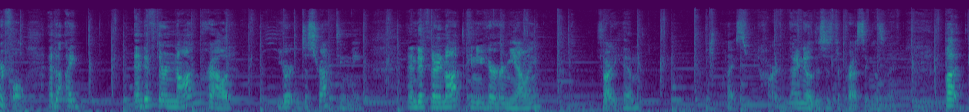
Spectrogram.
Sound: meow

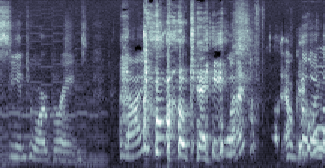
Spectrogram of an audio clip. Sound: laughing

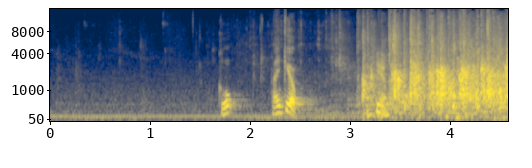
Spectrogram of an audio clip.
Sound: applause

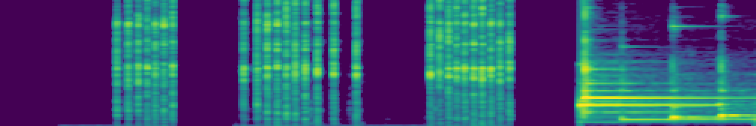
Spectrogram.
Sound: music box clicking; gentle music

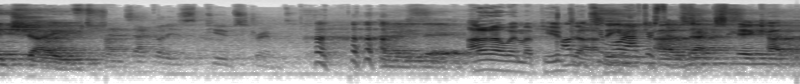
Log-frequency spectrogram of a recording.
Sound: laughter

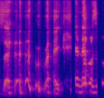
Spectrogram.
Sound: laughs

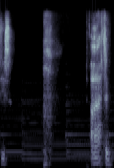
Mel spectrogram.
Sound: exhales

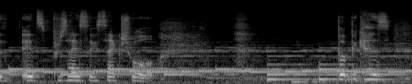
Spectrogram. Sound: sigh

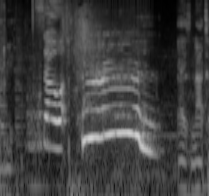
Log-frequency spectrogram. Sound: gagging

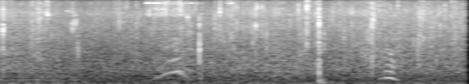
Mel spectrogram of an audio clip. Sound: zipper

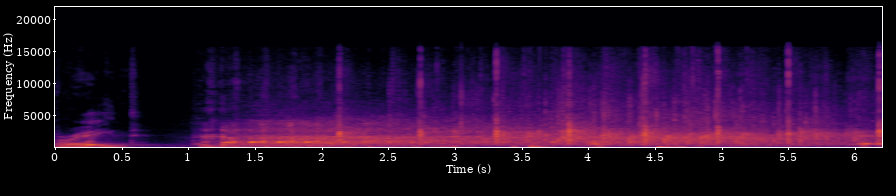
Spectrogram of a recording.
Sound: laughter

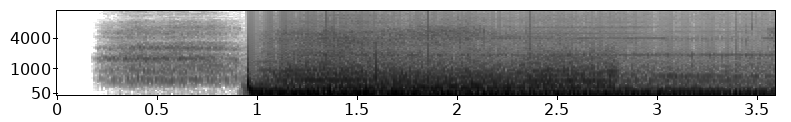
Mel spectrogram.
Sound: inhales; static buzzing

